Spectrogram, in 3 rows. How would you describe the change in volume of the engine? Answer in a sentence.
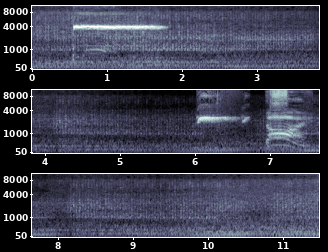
The volume of the engine goes down, then up.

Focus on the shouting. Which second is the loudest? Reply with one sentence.
The loudest moment of the shouting is at 7 seconds.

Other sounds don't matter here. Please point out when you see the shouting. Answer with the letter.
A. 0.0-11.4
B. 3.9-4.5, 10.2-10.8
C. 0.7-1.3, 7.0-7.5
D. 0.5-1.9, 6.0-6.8
C.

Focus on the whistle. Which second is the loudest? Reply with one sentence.
The volume of the whistle peaks at 1 second.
